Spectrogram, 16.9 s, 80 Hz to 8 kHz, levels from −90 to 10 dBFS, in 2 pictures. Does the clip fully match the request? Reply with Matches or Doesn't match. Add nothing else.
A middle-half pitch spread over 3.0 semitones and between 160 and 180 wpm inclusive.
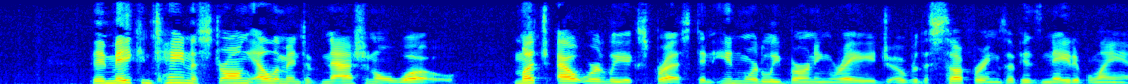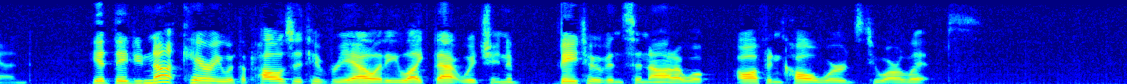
Matches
